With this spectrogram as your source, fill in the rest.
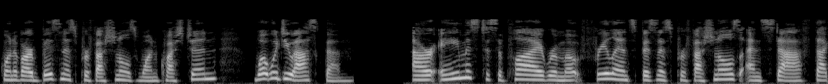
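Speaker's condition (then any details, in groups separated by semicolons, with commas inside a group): No condition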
